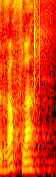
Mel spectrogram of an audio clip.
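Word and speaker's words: ghafla: famously referred to as rafla the GH sound is pronounced roughly like this the French R it's a kind of um gal rla this means heedlessness forgetfulness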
